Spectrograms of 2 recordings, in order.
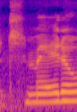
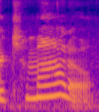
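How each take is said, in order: First: "tomato" said tuh-MAY-toh; American pronunciation. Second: "tomato" said tuh-MAH-toh; alternative pronunciation. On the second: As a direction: say "tomato" with a long AH in the middle, as in "father". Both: Shown as a demonstration. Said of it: "Is a tomato or tomato?".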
